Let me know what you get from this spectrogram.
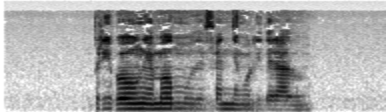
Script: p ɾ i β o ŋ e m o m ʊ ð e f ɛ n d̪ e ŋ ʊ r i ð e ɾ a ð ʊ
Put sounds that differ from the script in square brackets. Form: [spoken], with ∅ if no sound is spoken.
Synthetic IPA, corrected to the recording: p ɾ i β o ŋ e m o m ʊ ð e f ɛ n d̪ e ŋ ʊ [l] i ð e ɾ a ð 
